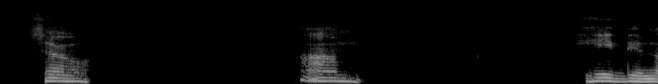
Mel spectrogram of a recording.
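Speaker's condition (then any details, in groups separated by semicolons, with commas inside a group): Multiple sclerosis; muscle relaxants, very tired; voice awkward, relaxants make voice harder to control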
